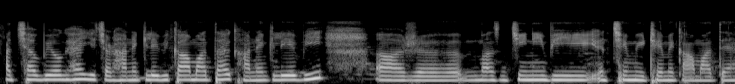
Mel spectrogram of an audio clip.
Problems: none marked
